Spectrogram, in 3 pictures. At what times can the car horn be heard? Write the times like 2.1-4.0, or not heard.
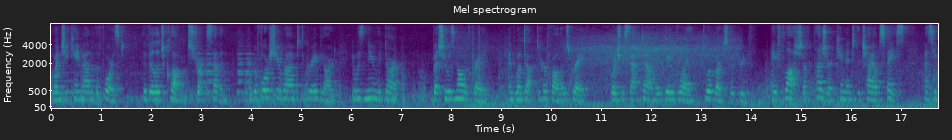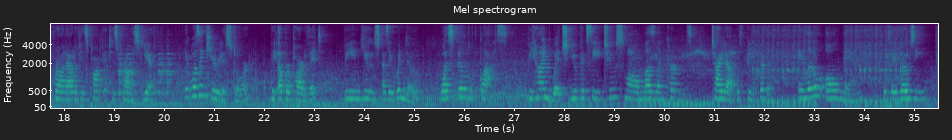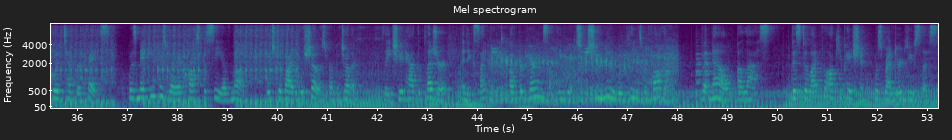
2.9-4.1, 19.1-20.2, 47.5-48.8.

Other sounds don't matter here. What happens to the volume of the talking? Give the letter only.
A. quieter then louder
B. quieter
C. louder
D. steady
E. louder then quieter
D.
